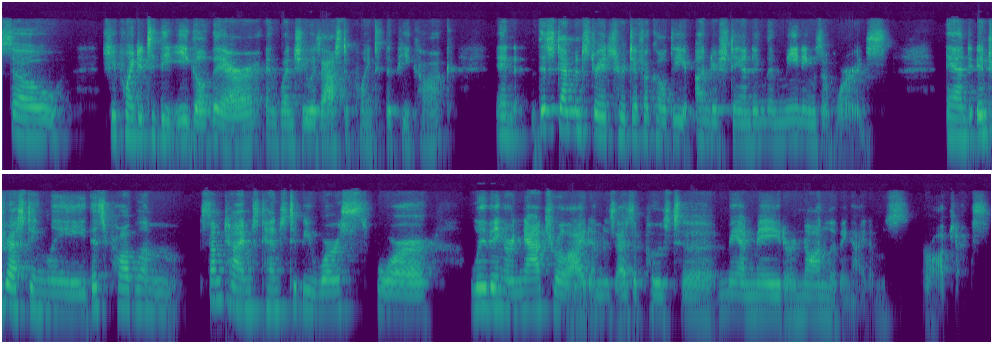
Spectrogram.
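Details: Adult woman speaking; Normal speech.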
